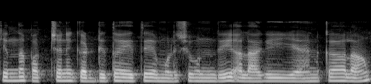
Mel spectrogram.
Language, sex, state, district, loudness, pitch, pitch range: Telugu, female, Andhra Pradesh, Visakhapatnam, -18 LUFS, 155 Hz, 155-170 Hz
